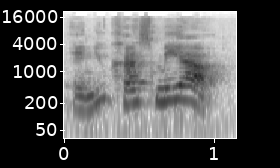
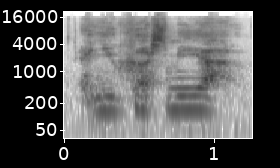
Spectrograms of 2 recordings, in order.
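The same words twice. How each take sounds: First: It is said in a plain voice. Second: It is said in a put-on voice.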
